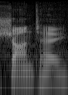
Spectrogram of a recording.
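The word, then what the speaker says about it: Chauntea: I think it's pronounced Shantae, but it's C-H.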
